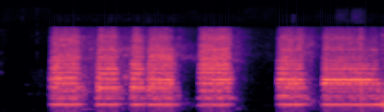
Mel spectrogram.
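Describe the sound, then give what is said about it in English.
A truck's train horn sounds loud and chord-like in a rapid series of short blasts, ending with a longer sustained blast. “That's a train horn.”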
